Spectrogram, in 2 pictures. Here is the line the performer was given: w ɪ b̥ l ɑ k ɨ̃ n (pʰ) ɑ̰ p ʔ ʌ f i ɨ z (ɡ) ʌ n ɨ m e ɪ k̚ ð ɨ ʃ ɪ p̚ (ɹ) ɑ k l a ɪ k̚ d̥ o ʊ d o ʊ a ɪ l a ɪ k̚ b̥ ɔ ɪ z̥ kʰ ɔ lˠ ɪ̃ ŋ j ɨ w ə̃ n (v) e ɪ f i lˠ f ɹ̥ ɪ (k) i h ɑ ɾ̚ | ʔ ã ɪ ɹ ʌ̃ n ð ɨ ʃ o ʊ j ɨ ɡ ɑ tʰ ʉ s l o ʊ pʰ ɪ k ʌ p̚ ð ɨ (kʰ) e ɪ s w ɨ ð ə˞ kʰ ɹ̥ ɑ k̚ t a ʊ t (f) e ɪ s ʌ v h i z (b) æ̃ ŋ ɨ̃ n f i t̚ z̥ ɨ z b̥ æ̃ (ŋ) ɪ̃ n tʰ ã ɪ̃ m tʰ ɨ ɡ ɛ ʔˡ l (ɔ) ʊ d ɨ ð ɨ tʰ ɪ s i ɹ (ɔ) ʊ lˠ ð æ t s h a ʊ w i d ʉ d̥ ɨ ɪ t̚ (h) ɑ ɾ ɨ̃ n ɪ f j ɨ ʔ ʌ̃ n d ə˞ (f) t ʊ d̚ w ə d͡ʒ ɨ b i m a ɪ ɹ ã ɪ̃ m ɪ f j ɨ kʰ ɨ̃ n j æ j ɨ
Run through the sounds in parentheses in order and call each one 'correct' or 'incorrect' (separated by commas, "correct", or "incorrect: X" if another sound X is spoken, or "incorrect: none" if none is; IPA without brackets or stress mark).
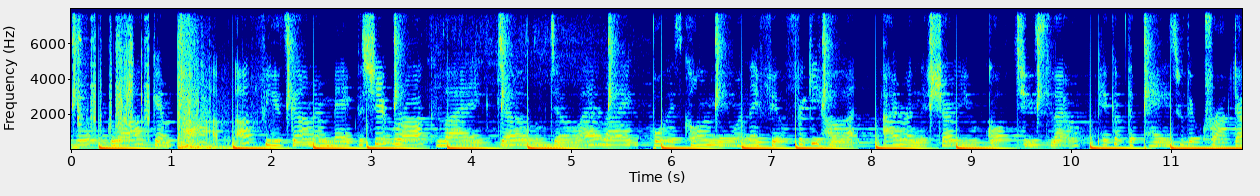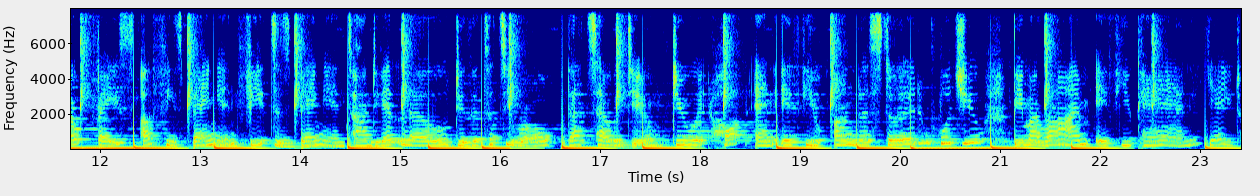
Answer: correct, correct, correct, incorrect: ð, correct, incorrect: pʰ, correct, correct, correct, incorrect: o, incorrect: o, correct, incorrect: s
